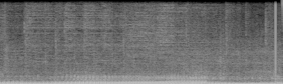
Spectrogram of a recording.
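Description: A motorcycle engine revs hard and loud at close range, a dense sustained roar with rhythmic pulsing, dropping to a lower idle burble in the last second.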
